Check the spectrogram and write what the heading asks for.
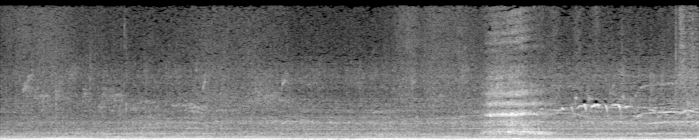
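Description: A person breathing out audibly in a yoga stretch, one breath clearly heard about six seconds in, over a steady low hum.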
